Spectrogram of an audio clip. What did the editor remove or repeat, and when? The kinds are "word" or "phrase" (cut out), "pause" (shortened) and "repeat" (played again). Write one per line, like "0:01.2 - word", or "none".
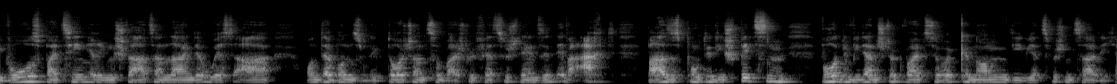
0:05.7 - word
